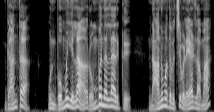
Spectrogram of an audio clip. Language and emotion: Tamil, happy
